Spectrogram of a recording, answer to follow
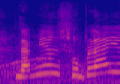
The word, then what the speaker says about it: Supply: ¿Suplay o Suplé? ¿Cómo se pronuncia tu apellido? Me da lo mismo, pero está bien, Suplay está bien.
